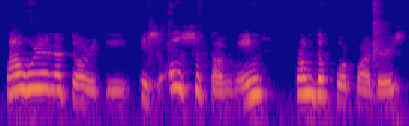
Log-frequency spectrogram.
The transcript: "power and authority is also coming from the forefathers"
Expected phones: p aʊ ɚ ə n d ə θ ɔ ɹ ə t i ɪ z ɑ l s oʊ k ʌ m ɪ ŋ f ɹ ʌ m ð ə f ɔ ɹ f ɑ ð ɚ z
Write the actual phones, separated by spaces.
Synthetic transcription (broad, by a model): p aʊ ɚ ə n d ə t ɔ ɹ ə t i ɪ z ɑ l s oʊ k ʌ m ɪ ŋ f ɹ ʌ m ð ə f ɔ ɹ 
